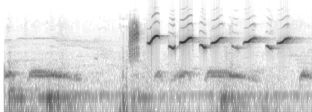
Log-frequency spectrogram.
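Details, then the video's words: A captive Crescent-chested Babbler (sirtu), recorded as a lure to prompt a sirtu that has stopped singing, gives a quick run of about eight bright, slurred whistles, three each second, over softer lower piping notes, a steady electrical hum and one sharp knock. "PANCINGAN Burung SIRTU Macet BUNYI"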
